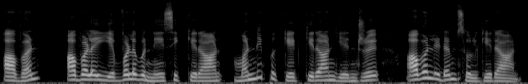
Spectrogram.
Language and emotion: Tamil, neutral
